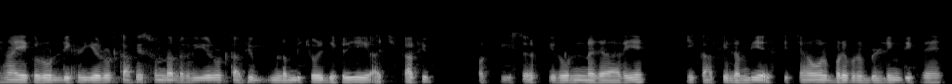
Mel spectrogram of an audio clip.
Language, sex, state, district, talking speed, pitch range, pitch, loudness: Hindi, female, Bihar, Araria, 245 wpm, 100-105 Hz, 105 Hz, -24 LUFS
